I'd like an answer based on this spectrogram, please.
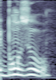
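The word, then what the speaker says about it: bonzour: So you would say if it's bonjour in creole we say bonour bonjour.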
